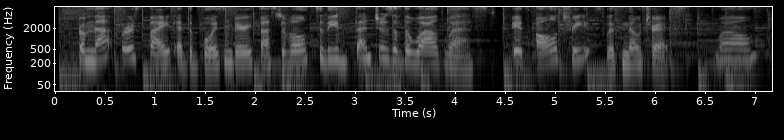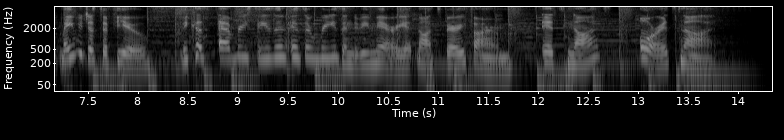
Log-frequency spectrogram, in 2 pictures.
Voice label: spot; Knotts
